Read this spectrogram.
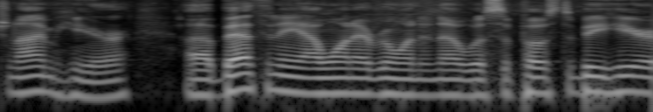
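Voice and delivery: ordinary talk, nothing marked

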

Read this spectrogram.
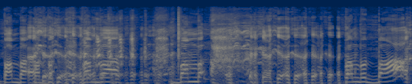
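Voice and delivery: lightly voiced Jamaican accent with laughter. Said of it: "the Jamaican accent thing".

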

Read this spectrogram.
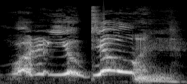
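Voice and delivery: high, loud shriek of disbelief; appalled high-pitched yell; shocked outburst. Acted. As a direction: cry out, aghast at the mess. Catches character raiding the minibar.

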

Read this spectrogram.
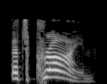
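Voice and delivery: loud, high outraged yell. A narrator's reading. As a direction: yell it across the pier. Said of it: "one of the other homeless guys yelled".

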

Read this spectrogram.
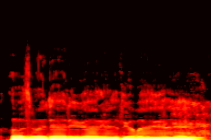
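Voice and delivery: put-on slow, loud dad voice to the baby; playful dad. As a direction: ask the baby playfully, drawn out. Father talking to unborn baby.

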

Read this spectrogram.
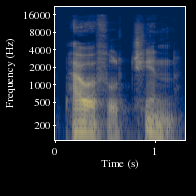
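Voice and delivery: usual speaking voice

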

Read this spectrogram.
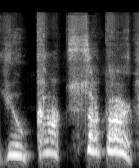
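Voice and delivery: high strained scream at the car, slowed and drawn out; retold yell. Cursing a frozen car at the neighbours, shrieking high and slow.

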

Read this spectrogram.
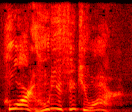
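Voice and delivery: high-pitched voice of the accuser; accusing enemy. Acted. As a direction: challenge them as the taunting enemy. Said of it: "the enemy loves to stir up the question".

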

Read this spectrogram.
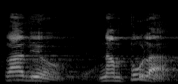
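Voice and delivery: loud, high calling out; yelling across the room. Real, not acted. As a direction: call it out across the hall. Calling places loudly.

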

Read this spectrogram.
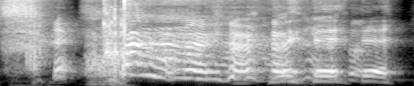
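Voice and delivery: high wheezing laughter; laughing hard. Real, not acted. Friends joking about Garp on set, laughing hard. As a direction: lose it laughing.

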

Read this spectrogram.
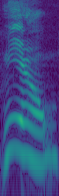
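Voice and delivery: high-pitched car zoom noise; imitated car swerve. Teasing that the car drove itself, imitated high zoom.

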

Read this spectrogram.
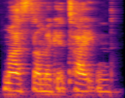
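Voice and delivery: ordinary delivery

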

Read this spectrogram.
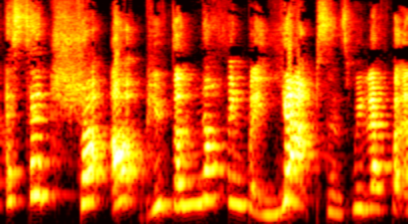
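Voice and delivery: exasperated, hammed-up telling-off; retold angry retort. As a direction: imitate someone at the end of their patience. Acted squabble, angry retort.

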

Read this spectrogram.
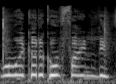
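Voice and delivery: squeaky camp pop star chatter; high campy character voice. Pretend. [name] going to find [name], high and camp.

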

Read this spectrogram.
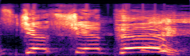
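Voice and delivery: high, slow commercial parody; mock ad voice. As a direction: draw out the ad line, high and silly. Mimicking the shampoo ad just played.

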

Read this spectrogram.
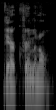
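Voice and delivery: composed again after the outburst; calmer tone. Acted. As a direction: rein yourself in and say it calmly. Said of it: "repeated in a calmer tone".

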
